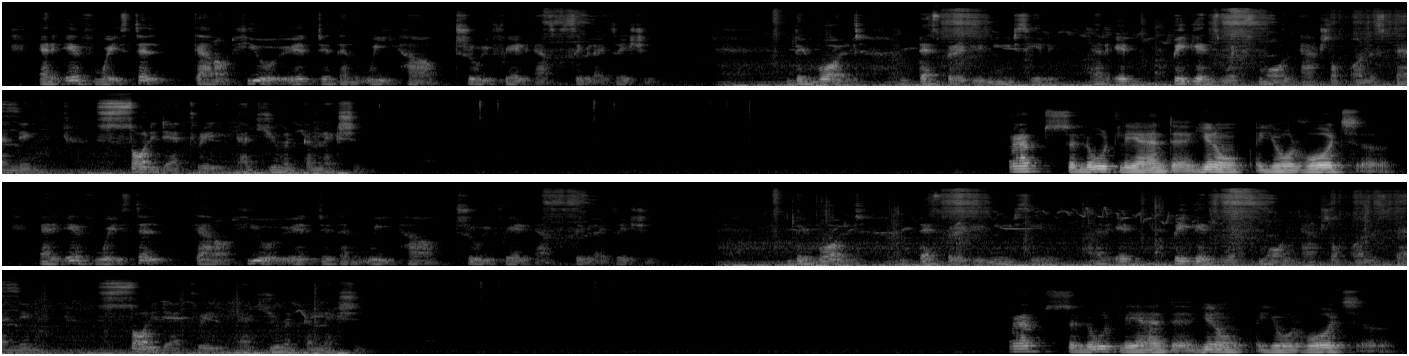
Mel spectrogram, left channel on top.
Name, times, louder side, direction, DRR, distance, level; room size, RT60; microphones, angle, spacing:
voice 1, 0.1-1.6 1.9-6.5 7.1-10.6 10.9-17.7, left 4 dB, 55° left, 0.8 m, -41 dB
sound 1, 5.3-6.4 7.5-8.2 9.2-10.0 11.1-11.5 12.0-14.2 14.8-14.9, left 1 dB, 5° left, 0.7 m, -41 dB
sound 2, 7.1-17.5, right 1 dB, 40° right, 0.7 m, -45 dB
voice 2, 24.1-27.9, left 6 dB, 90° left, 0.4 m, -29 dB
5.0 x 3.0 x 3.4 m
head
